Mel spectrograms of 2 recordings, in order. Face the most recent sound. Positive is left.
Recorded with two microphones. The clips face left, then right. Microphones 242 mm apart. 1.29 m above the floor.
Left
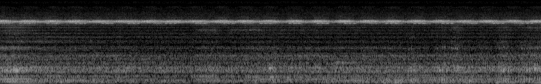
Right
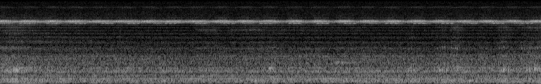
turn(degrees=-80)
